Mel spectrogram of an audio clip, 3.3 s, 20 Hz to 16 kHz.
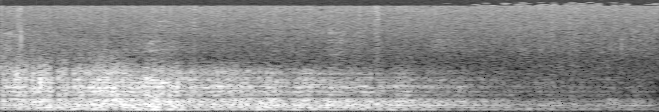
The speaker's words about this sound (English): You see, sir, it takes a while for the vibrations of an explosion to travel three miles and then reach through 15 feet of concrete.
